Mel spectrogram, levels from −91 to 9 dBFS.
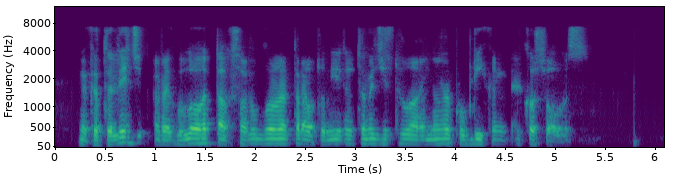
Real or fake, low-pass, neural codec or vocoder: fake; 7.2 kHz; codec, 16 kHz, 2 kbps, X-Codec, HuBERT features, trained on general audio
